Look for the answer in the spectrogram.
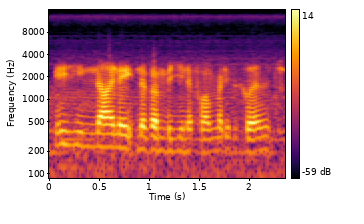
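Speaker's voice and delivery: over a pilot headset. Real, not acted. Pilot calling in over radio.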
